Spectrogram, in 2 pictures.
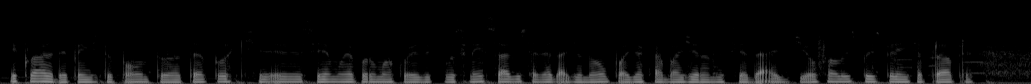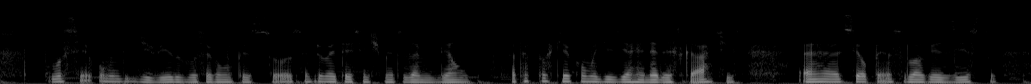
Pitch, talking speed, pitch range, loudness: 115 Hz, 160 wpm, 110-120 Hz, -41 LUFS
